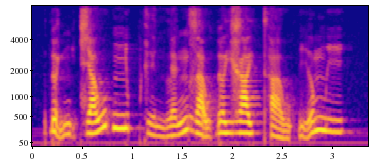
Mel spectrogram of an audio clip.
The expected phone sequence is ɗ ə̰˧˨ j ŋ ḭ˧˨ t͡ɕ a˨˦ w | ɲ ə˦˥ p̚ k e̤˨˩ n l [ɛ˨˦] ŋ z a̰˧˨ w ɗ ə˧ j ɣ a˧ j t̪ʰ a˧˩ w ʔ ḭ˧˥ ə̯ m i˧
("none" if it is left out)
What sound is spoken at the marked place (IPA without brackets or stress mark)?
ɛ˨˦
